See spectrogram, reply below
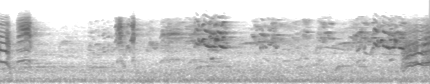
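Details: Exhibition budgerigars in captivity, heard more faintly: a few short chirps, then soft rasping warbles and squeaky rising notes blending together toward the end.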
